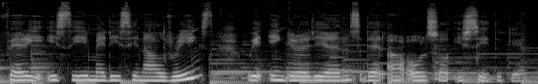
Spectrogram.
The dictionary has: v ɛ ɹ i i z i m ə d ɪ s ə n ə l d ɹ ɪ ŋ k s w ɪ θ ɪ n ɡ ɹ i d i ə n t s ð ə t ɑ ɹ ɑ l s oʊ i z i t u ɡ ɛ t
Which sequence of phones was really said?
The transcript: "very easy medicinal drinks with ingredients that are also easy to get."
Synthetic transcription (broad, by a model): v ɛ ɹ i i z i m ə d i s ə n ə l ɹ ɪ ŋ s w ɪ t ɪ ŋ ɡ ɹ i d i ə n s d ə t ɑ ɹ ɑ l s oʊ i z i t u ɡ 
